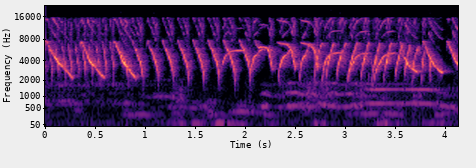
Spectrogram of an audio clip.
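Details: Canary giving a melodious long rolling song in a duel, meant to prompt silent canaries to sing: dense high trill of fast down-slurred notes shifting into V-shaped chips, with faint lower tones beneath.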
